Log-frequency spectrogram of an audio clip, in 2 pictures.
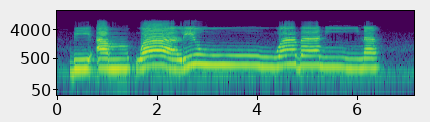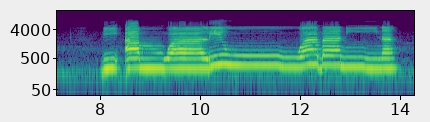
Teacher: harus lebur tanwinnya harus hilang suaranya masuk ke huruf wawya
